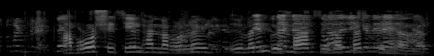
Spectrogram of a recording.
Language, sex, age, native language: Icelandic, male, 11, Icelandic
